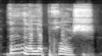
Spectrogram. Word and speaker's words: elle approche: It's like Elie approche. Oh, she approaches. Oh, elle approche.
